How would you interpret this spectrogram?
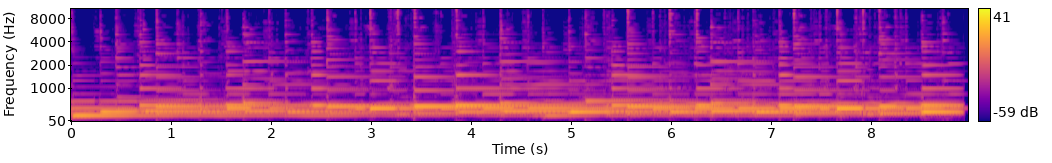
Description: harp dna swung

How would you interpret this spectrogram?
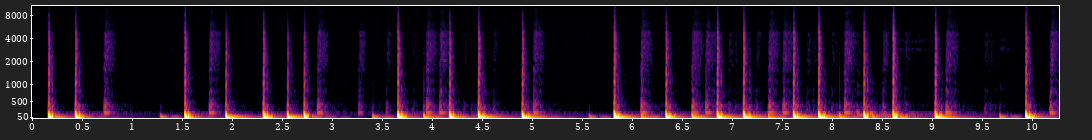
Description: kick head on mid; D112

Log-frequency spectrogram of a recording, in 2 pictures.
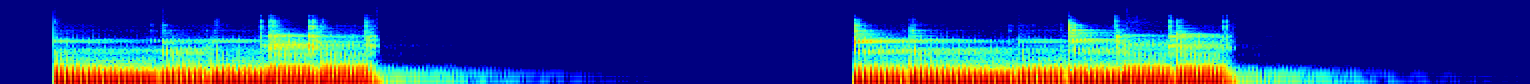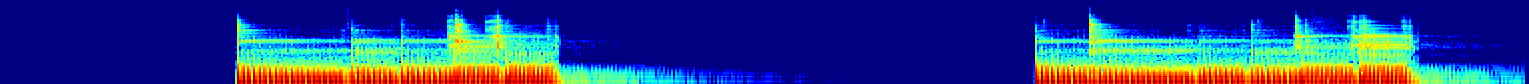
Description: bass processed

